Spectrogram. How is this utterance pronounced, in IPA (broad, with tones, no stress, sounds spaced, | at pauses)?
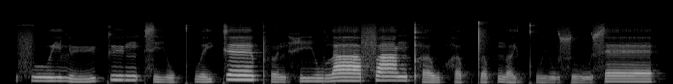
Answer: f uː˧ j l yː˨˥ k yː˥ ŋ t͡s iː˨˩ w kʷʰ e˨˥ j k ɛː˥ pʰ ɵ˨ n h iː˧ w l aː˥ f aː˥ ŋ pʰ ɐ˨ w h ɐ˨ p̚ t̪ ɐ˨˥ p̚ n̪ ɐ˨ j kʷʰ iː˨˩ w s uː˨˩ s ɛː˥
